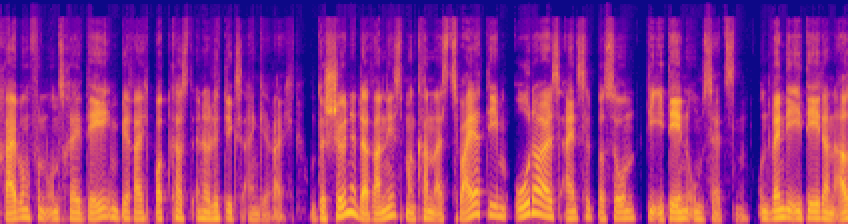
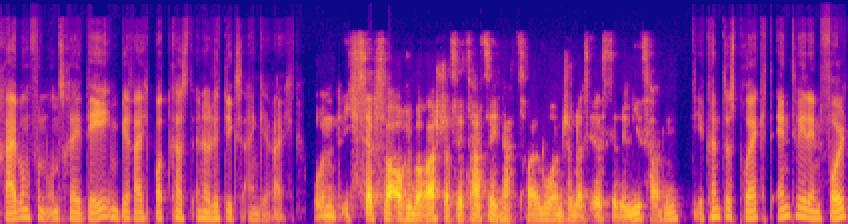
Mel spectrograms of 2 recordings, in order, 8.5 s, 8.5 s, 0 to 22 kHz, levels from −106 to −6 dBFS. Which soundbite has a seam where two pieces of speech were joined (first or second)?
second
